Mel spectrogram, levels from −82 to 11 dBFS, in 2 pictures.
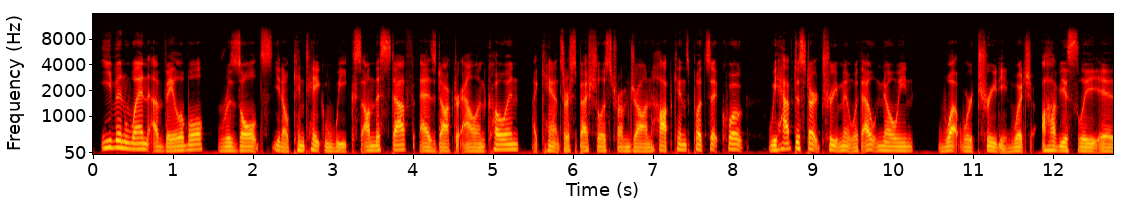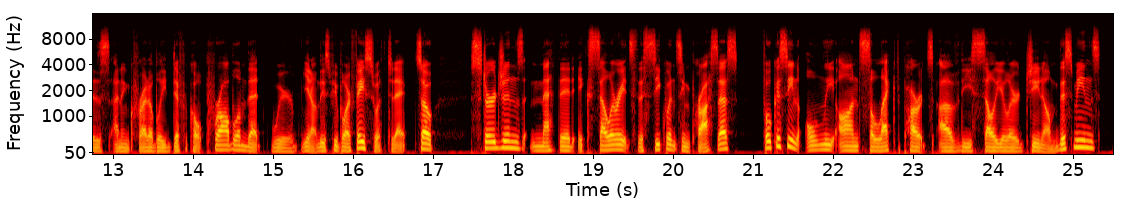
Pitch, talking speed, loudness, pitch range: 105 Hz, 165 wpm, -24 LUFS, 95-130 Hz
